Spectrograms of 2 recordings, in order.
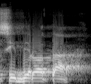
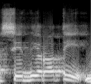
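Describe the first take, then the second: First: The word ends with an 'a' vowel. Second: The word ends with an 'i' vowel. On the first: The speaker calls it right. "kalimat yang benarnya adalah" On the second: The speaker calls it wrong. "dia membaca sidrati bukan sidrata"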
